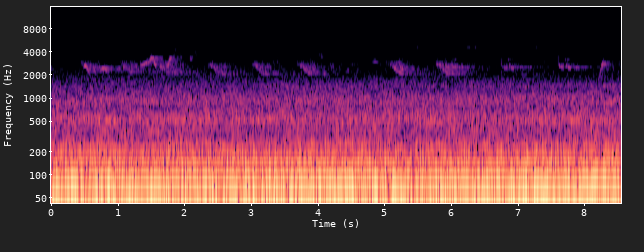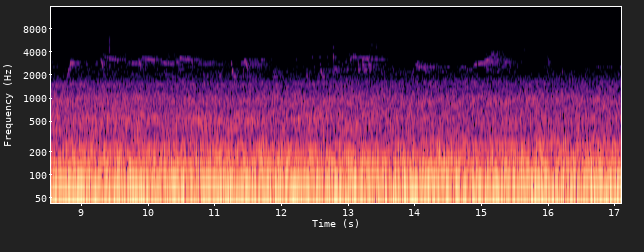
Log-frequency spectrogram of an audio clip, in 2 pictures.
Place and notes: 04:30 Berlin, Königsheide, Teich - pond ambience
